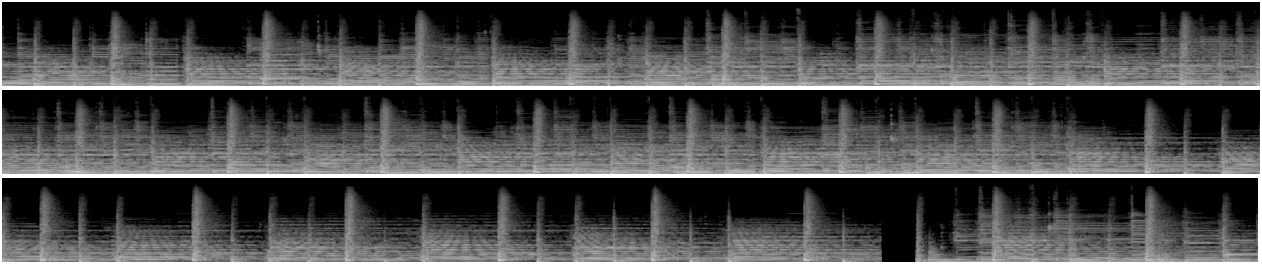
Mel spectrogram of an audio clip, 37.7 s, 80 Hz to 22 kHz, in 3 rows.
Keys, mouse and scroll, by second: 0.7 click, 2.1 ctrl+z, 3.1 click, 3.6-4.3 scroll up 1, 4.3 click, 4.6-6.0 typing, 6.8 click, 8.6-9.1 click, 9.3 ctrl+c, 9.8 click, 12.5-14.9 drag, 21.9 ctrl+t, 22.5-23.0 alt+drag, 28.4 alt+Num_Lock, 28.8-31.1 alt+drag, 33.8 ctrl+c, 34.1 click, 34.9 ctrl+v, 35.8-37.7 drag.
